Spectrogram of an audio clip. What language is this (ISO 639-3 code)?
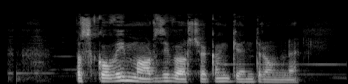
hye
